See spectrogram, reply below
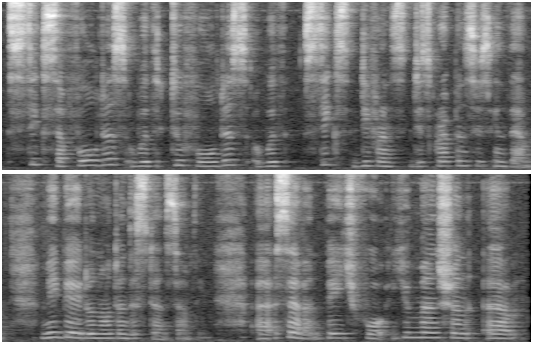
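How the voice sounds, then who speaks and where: A woman with a strong Russian accent and Russian as her native language, reading out a numbered list of objections in a halting, methodical and pointed way, with many fillers. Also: mid-range voice, far from the mic. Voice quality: halting, many fillers, careful deliberate phrasing. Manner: methodical, pointed, slightly sarcastic. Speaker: complainant reading a list of errors.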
